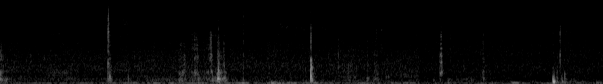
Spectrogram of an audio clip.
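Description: A few light, scattered knocks and clicks, about five over six seconds, the sharpest near the end, over a faint steady hiss.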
